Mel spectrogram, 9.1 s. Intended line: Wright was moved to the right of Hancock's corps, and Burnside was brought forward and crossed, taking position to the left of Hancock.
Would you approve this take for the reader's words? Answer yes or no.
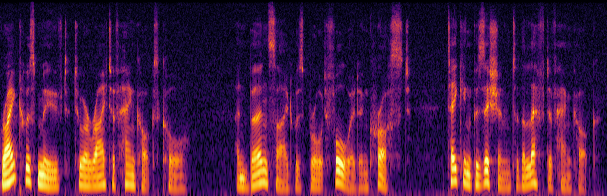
no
